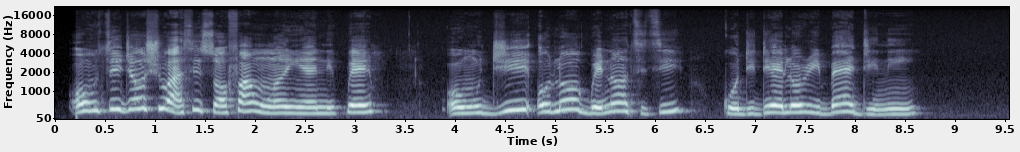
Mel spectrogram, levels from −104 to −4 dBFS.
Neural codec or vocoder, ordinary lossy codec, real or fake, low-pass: none; none; real; 19.8 kHz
